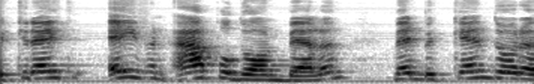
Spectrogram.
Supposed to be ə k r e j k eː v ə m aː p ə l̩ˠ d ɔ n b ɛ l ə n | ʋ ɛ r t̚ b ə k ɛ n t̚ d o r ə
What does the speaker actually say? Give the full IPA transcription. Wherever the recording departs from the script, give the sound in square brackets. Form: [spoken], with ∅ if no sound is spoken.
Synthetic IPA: ə k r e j [t] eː v ə [n] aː p ə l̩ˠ d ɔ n b ɛ l ə n | ʋ ɛ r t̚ b ə k ɛ n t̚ d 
